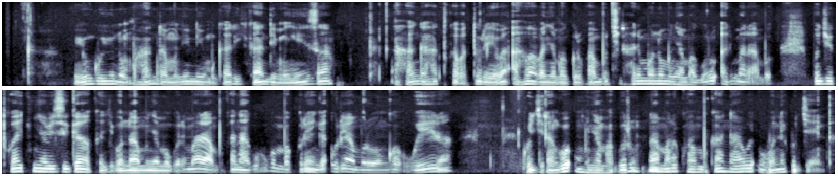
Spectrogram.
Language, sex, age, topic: Kinyarwanda, female, 18-24, government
